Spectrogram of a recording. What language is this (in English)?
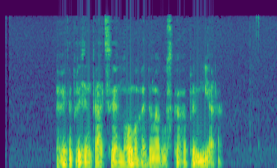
Belarusian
